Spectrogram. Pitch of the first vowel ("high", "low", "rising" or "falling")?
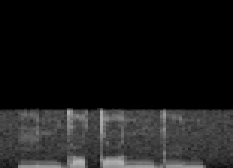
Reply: falling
